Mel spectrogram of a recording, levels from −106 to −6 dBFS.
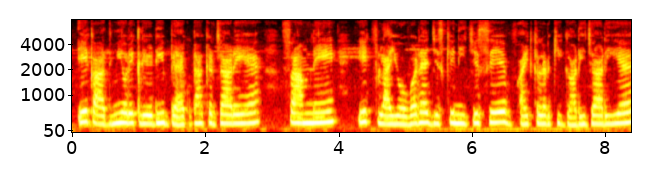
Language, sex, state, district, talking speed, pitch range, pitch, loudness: Hindi, female, Punjab, Fazilka, 180 wpm, 230-260 Hz, 245 Hz, -13 LUFS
